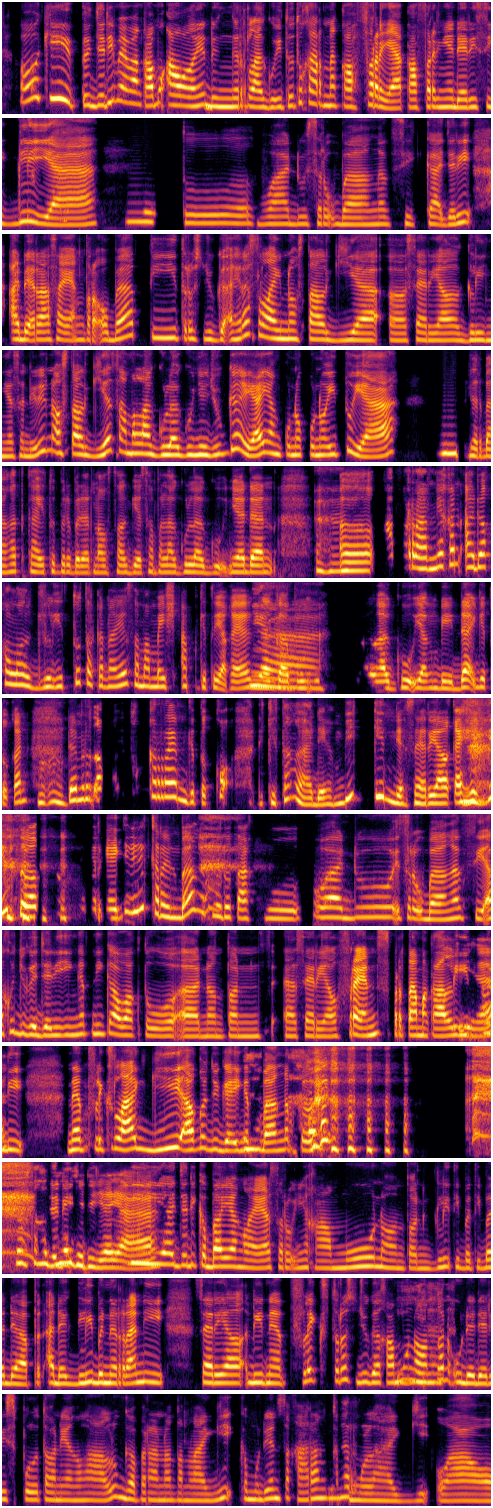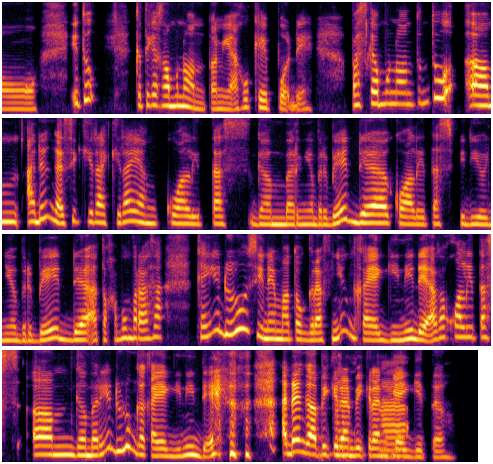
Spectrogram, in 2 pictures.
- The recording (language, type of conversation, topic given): Indonesian, podcast, Bagaimana pengalaman kamu menemukan kembali serial televisi lama di layanan streaming?
- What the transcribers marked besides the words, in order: unintelligible speech; in English: "mash-up"; chuckle; chuckle; laugh; chuckle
